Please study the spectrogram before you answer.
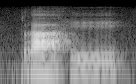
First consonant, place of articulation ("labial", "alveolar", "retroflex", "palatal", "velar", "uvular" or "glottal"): labial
